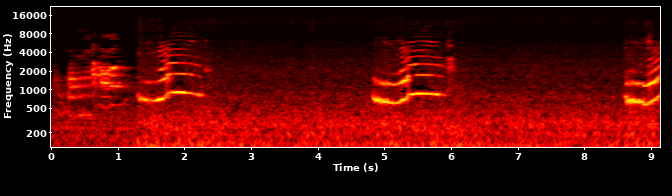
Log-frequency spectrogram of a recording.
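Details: Cat meowing three times over a steady low background hum, each meow rising then flattening, spaced several seconds apart, with a short scratchy sound at the start.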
